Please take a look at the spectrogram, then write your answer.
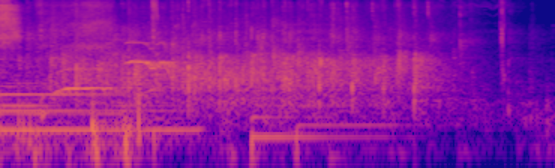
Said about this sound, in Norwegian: Gi lovsangerne en applaus.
